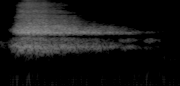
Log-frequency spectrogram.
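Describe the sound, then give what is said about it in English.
A single long, slow, deep breath from a trembling person settling down, soft and unhurried, swelling quickly and then fading gradually, heard alone with no talk. “taking one big deep breath, then exhaling really slowly. In, out.”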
